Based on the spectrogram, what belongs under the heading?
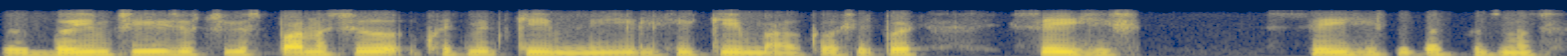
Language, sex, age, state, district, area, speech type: Kashmiri, male, 18-30, Jammu and Kashmir, Shopian, urban, conversation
